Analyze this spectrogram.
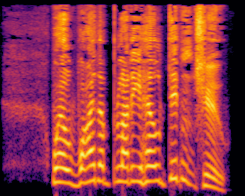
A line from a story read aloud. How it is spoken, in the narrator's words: said Anna loudly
